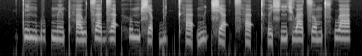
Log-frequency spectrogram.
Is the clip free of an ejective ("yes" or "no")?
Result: yes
